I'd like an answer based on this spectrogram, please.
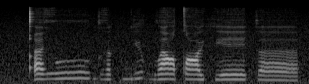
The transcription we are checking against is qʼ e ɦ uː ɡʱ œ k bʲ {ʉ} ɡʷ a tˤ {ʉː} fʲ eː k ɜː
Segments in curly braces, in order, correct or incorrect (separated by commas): correct, correct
